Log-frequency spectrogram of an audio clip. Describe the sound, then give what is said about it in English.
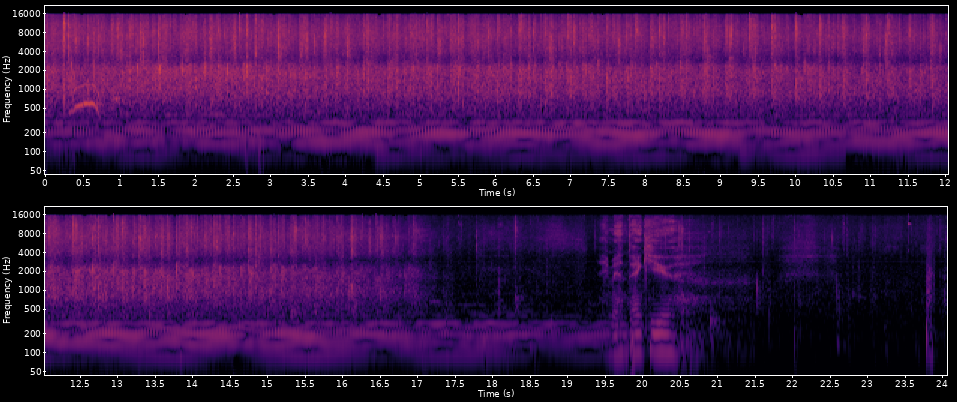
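A church audience claps at an installation service to welcome its new senior pastors: dense, sustained applause lasting around seventeen seconds over low, steady musical chords, then fading into quieter scattered sounds. “Westside Church, would you put your hands together and welcome your new senior pastors?”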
